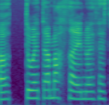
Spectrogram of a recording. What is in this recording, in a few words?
"mathau", Welsh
